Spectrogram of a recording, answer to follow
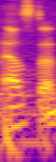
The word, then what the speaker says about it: Asda: Okay, I'll pronounce it Asda then.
